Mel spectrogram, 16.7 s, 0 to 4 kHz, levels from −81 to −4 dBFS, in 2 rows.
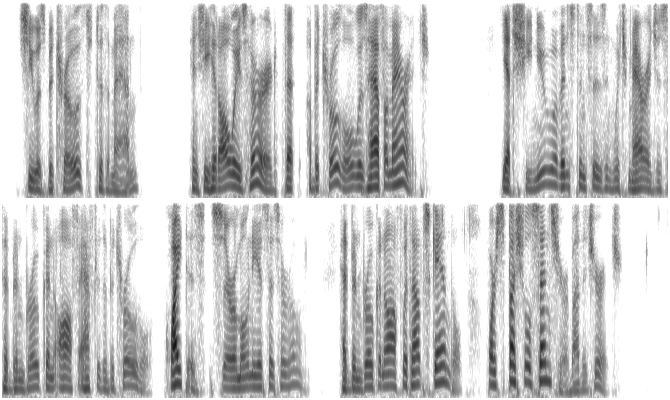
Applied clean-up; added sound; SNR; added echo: none; none; none; none.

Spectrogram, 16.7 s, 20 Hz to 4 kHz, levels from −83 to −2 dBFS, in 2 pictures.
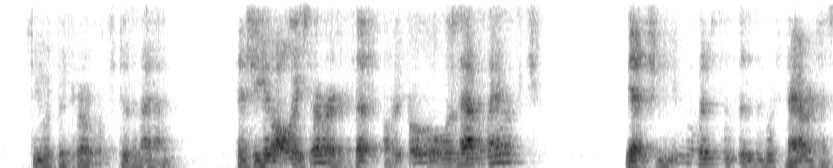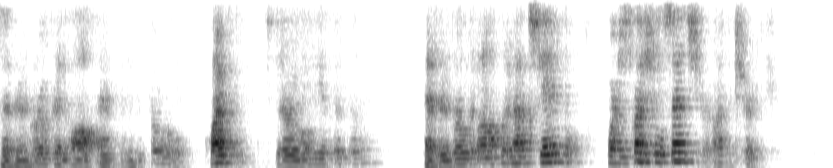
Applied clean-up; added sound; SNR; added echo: neural mask model DeepFilterNet 3.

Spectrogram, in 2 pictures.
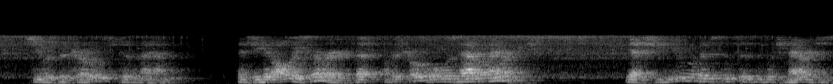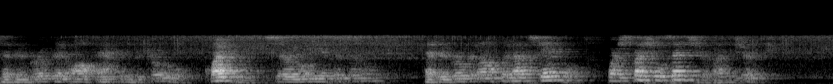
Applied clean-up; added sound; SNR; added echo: none; Rattle (instrument); 20 dB; reverberation time 0.7 s.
